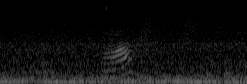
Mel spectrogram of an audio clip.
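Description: Shiba Inu giving one faint, short whine about a second in, over near silence.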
